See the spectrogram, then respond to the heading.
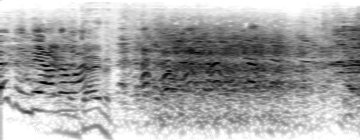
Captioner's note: laughter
